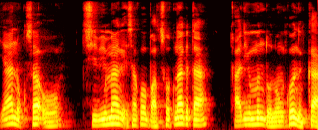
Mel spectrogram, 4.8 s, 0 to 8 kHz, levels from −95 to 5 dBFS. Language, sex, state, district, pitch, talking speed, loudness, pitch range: Garo, male, Meghalaya, West Garo Hills, 125 Hz, 115 wpm, -16 LUFS, 105-140 Hz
